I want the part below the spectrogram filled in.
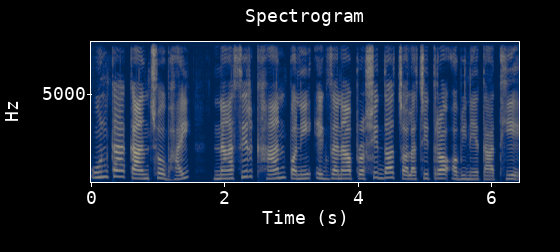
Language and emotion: Nepali, neutral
